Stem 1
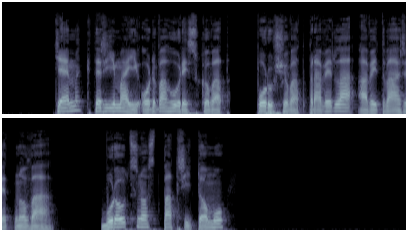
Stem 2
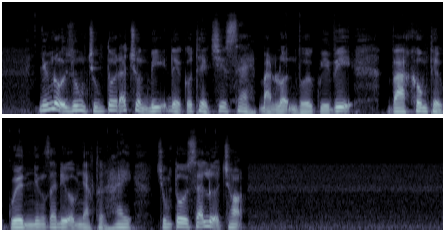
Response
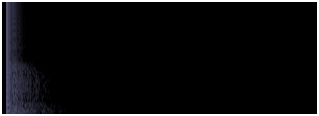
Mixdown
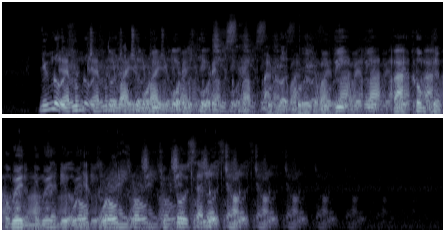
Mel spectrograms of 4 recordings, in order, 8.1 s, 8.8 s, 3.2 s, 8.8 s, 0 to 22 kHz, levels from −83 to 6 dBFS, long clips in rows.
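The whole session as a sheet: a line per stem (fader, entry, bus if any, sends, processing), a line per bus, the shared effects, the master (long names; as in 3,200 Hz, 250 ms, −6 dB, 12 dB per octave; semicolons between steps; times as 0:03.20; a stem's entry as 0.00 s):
+3.0 dB, 0.00 s, no send, echo send −7.5 dB, treble cut that deepens with the level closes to 1,300 Hz, closed at −23.5 dBFS; volume swells 115 ms; multiband upward and downward expander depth 70%; automatic ducking −12 dB, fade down 1.90 s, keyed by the second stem
+0.5 dB, 0.00 s, no send, echo send −8 dB, expander for the loud parts 1.5 to 1, over −47 dBFS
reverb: not used
echo: repeating echo 298 ms, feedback 40%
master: low-shelf EQ 150 Hz −11 dB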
